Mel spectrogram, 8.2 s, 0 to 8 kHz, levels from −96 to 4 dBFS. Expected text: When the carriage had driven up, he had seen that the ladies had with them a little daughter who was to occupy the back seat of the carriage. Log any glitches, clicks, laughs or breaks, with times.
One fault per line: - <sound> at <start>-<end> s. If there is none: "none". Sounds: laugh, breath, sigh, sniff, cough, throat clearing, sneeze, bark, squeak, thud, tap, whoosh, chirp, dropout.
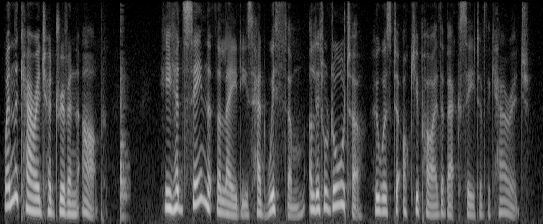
- tap at 1.8-2.0 s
